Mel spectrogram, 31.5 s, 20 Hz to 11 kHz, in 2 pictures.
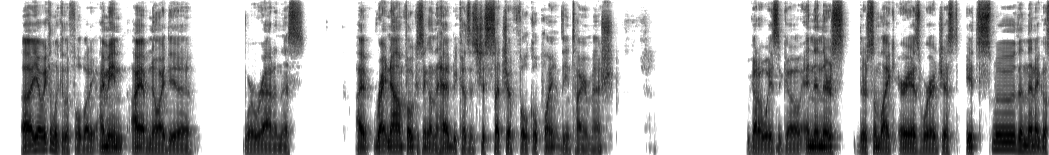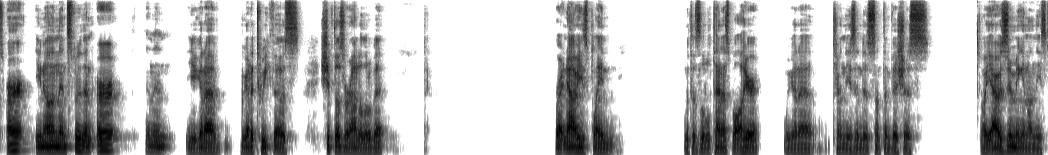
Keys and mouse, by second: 22.0 right click, 27.8 right click.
